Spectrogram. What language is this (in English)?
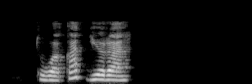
Mari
